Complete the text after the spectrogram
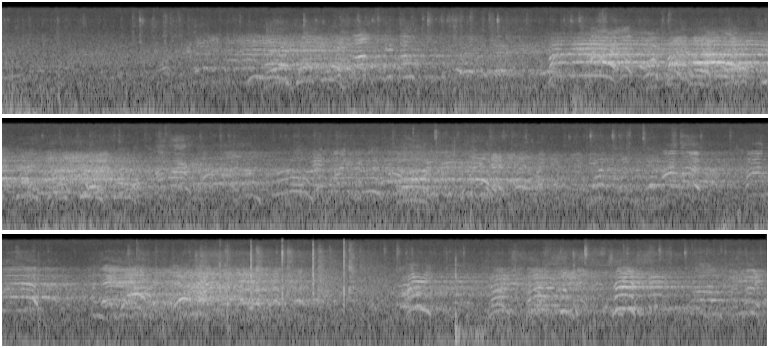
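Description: Young men shout to each other outdoors on an open field.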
